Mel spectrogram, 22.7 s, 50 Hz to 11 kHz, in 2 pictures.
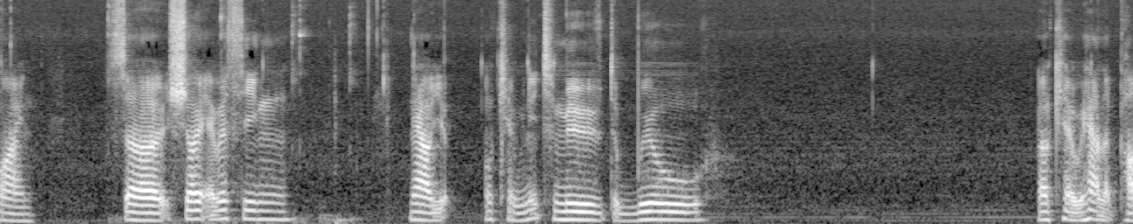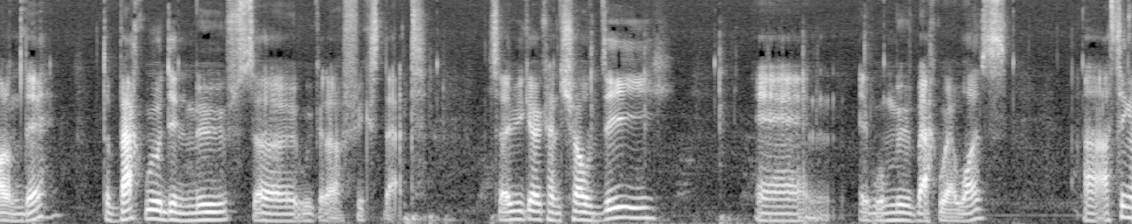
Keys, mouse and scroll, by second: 1.0 click, 3.4-11.4 alt+drag, 15.5 ctrl+z, 16.1 ctrl+z, 17.1 ctrl+z, 17.7 ctrl+z, 18.4 ctrl+z, 18.9 ctrl+z, 19.2 ctrl+z, 22.5 click.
